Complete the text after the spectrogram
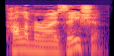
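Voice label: "polymerization", British English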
